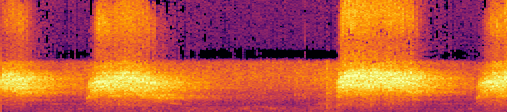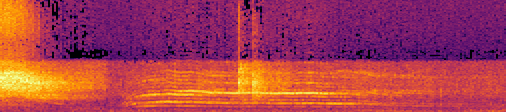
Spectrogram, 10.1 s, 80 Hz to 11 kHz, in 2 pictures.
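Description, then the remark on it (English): Cats hiss in three sharp, loud bursts, followed by a long, wavering yowl of a meow drawn out for several seconds, at night at 3 a.m., with no voices. “And every night at 3 a.m., there are cats.”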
